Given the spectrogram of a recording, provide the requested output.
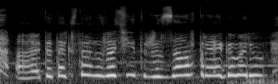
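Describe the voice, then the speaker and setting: A woman talks while noticeable background noise carries through the recording. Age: 20s. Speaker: travel vlogger. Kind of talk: vlog to camera.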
